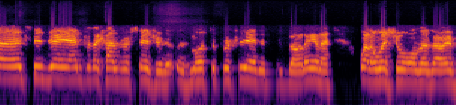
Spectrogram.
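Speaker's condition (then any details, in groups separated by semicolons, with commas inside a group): Spastic quadriplegic cerebral palsy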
